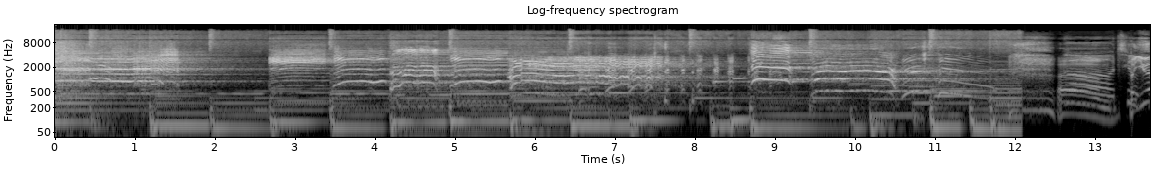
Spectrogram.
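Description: Goats bleat a Christmas melody over a steady instrumental backing, their wavering, nasal cries rising and falling in tune for several phrases before a final drawn-out bleat trails off alone.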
